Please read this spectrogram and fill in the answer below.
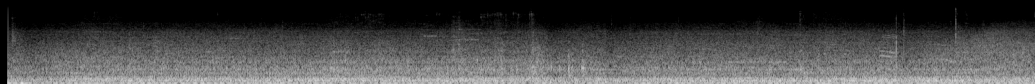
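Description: Steady, loud motor rumble with people talking in the background.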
